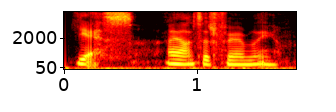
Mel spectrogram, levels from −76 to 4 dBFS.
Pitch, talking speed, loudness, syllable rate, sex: 180 Hz, 140 wpm, -17 LUFS, 5.3 syllables/s, female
